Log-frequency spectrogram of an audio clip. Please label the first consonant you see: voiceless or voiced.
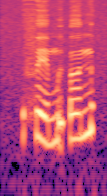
voiceless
